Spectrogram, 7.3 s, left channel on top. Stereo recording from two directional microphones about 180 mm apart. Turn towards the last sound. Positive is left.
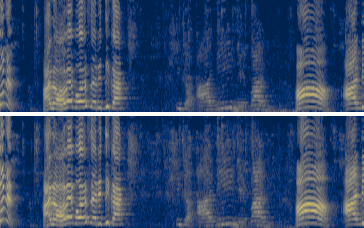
turn(degrees=20)  # may be behind; listen again after turning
